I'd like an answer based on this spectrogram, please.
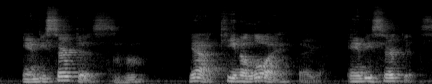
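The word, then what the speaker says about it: Kino Loy: How do you say it? There's no R. Keanor Loy.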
